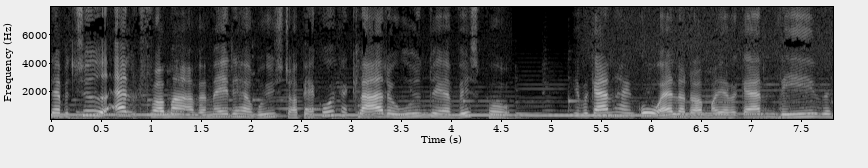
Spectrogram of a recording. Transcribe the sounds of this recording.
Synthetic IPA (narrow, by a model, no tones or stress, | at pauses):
d̥eb̥e̝t͡sʰy̰ːðˠɐʔæl̰d̥fɒ̽mɑ̈ɪæʋæɐmeid̥e̝hæɐʁyːsd̥ɒ̽b̥jɑ̈ɪkʰue̝ɡ̥əhækʰlɑ̈ːɾ̥e̝uːð̞ˠn̩d̥e̝jæʋe̝sd̥̚pʰɒ̽ | jɑ̈ɪʋe̝lɡ̥æɐnəɦæe̝nɡ̥o̝̰ːæl̰ɐd̥ɒ̽m̰ɒjɑ̈ɪʋe̝lɡ̥æɐnəle̝ːʋə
